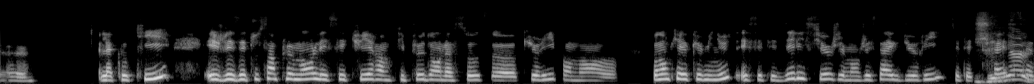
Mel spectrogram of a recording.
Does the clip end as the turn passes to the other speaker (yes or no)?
yes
